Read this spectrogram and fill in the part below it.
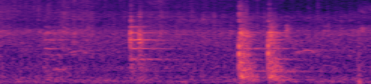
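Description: Frying in oil for a soybean and potato curry: a quiet, steady sizzle with a few sharper bursts of spitting and crackle standing out near the end.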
